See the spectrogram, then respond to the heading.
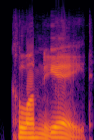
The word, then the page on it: calumniate: American English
